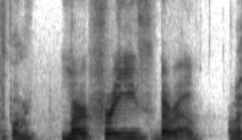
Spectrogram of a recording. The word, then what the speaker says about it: Murfreesboro: Pronounce it for me. Murfreesboro.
